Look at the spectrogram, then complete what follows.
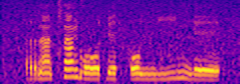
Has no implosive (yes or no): no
